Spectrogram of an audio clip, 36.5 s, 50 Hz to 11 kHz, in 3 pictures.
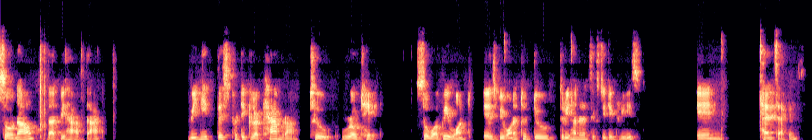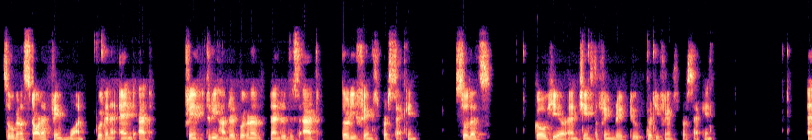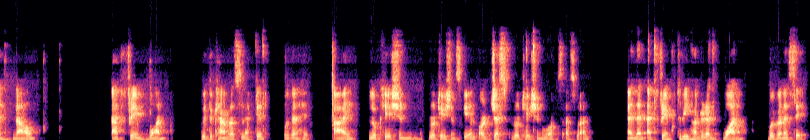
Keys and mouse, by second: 0.7 KP_0, 1.7 shift+space, 2.4 shift+space, 6.1 right click, 7.6 click, 10.9 click, 13.6-17.3 drag, 15.3 BackSpace, 15.4 BackSpace, 18.2 middle click, 19.9 click, 21.0-24.0 drag, 24.4 middle click, 25.3-26.6 ctrl+middle drag, 28.2 click, 28.4 right click, 28.4 r, 29.3 i, 34.1 click, 35.0 Right.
